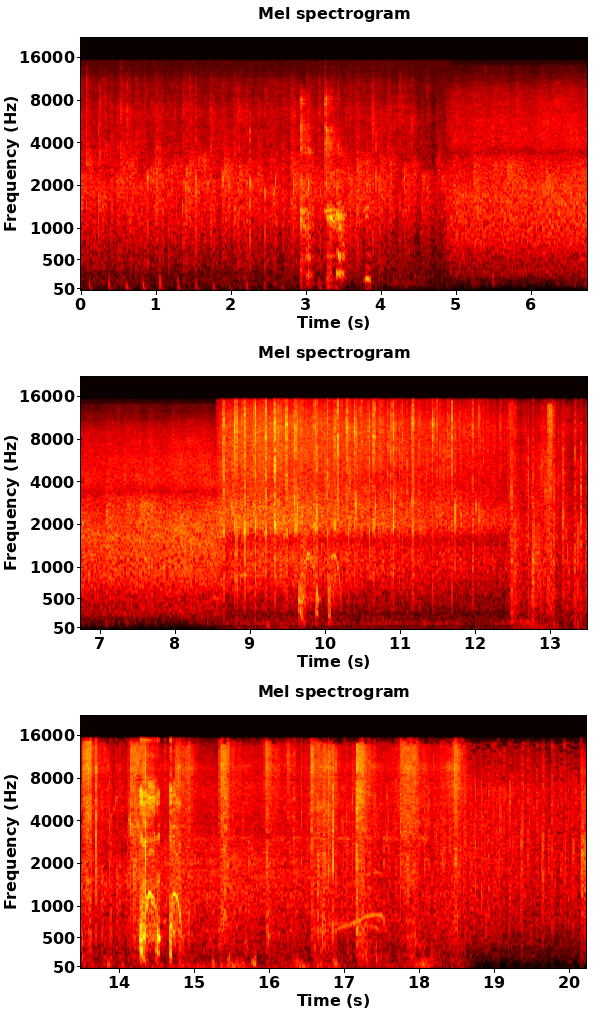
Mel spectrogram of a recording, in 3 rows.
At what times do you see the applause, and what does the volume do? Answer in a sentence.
You can hear the applause from 0.0 to 20.1 s, getting louder then quieter.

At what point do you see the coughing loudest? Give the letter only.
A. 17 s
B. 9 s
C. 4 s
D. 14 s
D.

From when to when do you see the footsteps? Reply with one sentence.
The footsteps can be heard from 12.4 to 18.7 s.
